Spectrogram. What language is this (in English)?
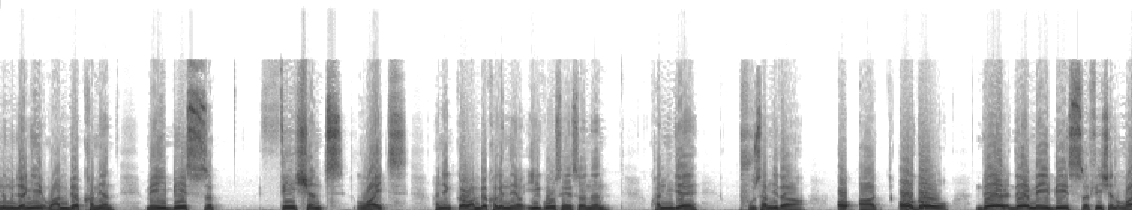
Korean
